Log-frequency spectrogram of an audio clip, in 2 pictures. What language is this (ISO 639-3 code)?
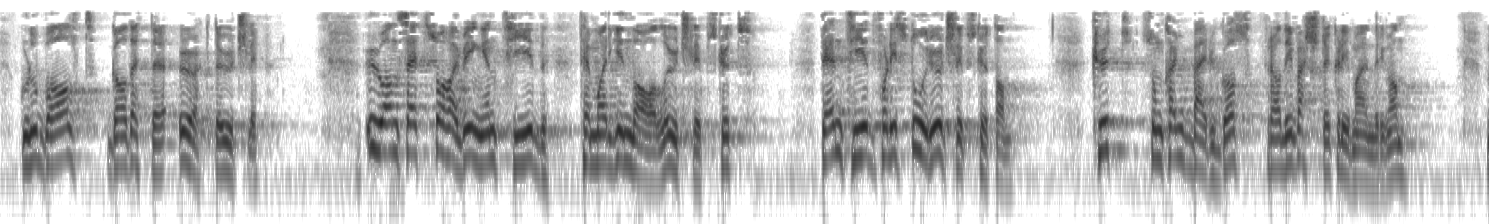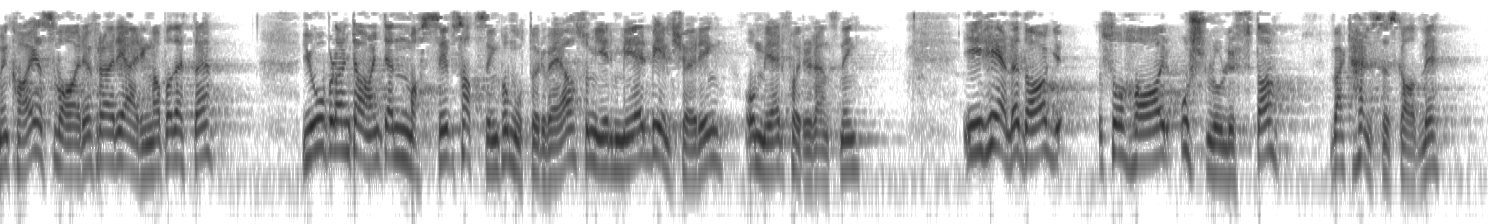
nob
